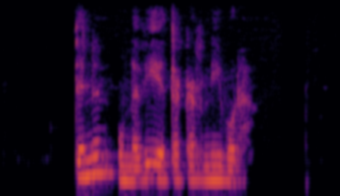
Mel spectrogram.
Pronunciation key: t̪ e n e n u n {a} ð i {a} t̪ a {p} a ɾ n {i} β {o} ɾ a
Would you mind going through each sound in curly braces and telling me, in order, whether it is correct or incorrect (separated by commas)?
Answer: correct, incorrect, incorrect, correct, correct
